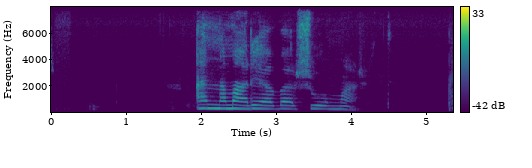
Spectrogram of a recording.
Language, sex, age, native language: Icelandic, female, 8, Icelandic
